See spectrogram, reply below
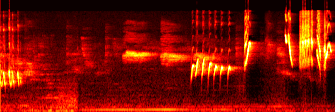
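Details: White-rumped shama stimulated into fighting song, tail flicking. A low hum and faint noise come first, then a sustained whistle, a quick run of descending notes and sharp high bright phrases near the end.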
